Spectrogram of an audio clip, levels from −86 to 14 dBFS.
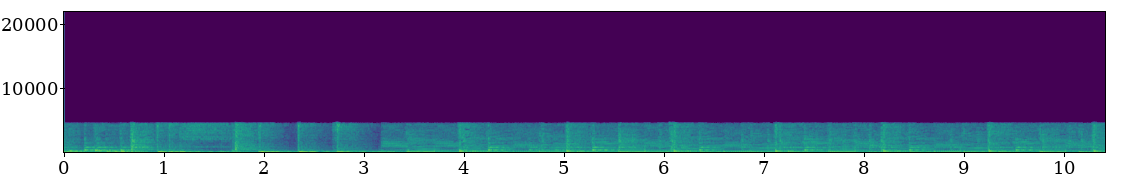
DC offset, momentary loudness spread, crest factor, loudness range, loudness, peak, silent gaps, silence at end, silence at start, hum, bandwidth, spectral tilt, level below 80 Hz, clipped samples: under 0.1%; 7 LU; 16 dB; 3 LU; -19 LUFS; -2 dBFS; none; 0 s; 0 s; none; 4.9 kHz; -8.5 dB/octave; -20 dBFS; under 0.1%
